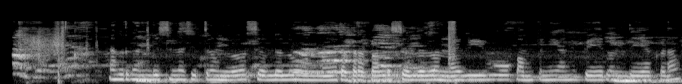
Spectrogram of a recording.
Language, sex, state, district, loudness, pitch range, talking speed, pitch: Telugu, female, Andhra Pradesh, Sri Satya Sai, -14 LUFS, 200-215 Hz, 105 wpm, 210 Hz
